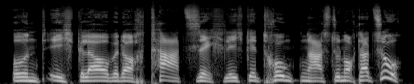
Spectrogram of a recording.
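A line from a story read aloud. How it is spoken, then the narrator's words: Growling. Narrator (German): knurrte er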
